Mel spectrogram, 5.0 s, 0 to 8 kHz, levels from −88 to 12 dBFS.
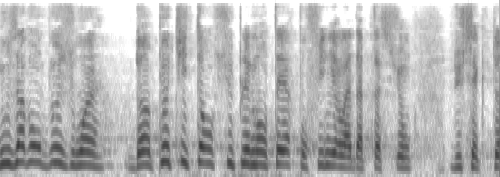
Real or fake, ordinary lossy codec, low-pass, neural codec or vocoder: fake; none; 7.2 kHz; codec, 16 kHz, 8 kbps, FreqCodec, smaller model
